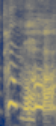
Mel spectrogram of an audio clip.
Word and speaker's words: Kamala: Is there anything more cringe than people having a melty over how Kamala is pronounced? It's Kamala!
